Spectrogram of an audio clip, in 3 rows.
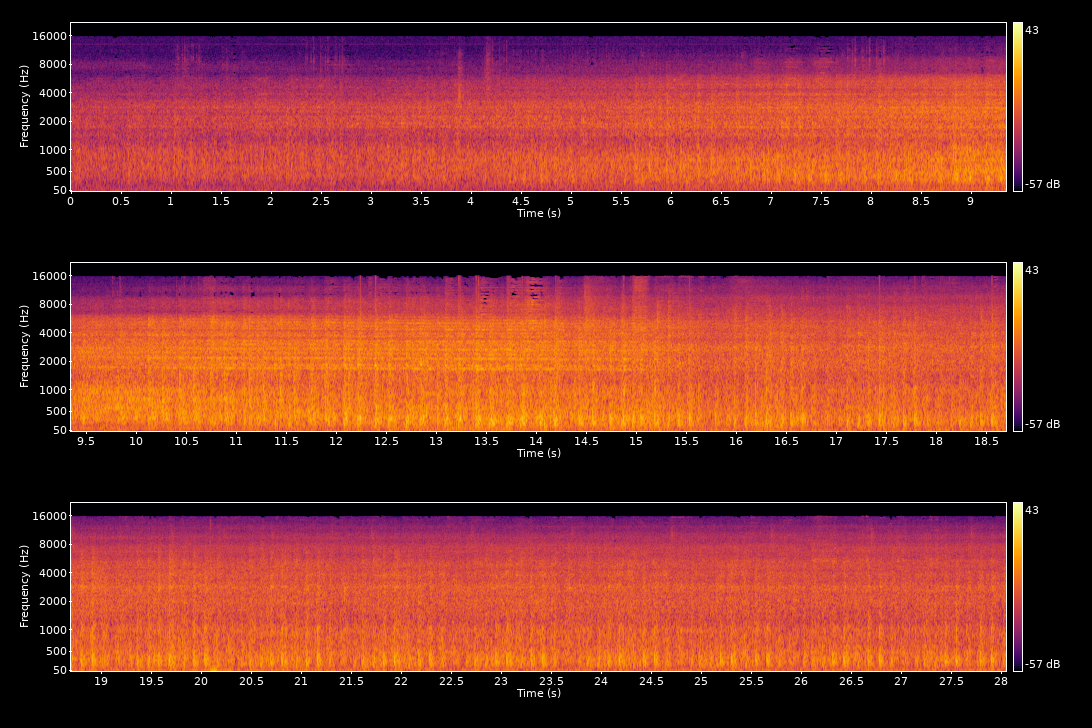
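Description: Cassiopeia sleeper train, hauled by EF64 and EF81 electric locomotives, passing by. The rumble builds to a peak about halfway through as the locomotives go past, then the coaches' wheels clatter over the rail joints in a steady rhythm.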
